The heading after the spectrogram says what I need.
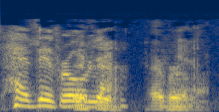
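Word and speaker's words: Gevirola: Oh, but pronounced as Heola.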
